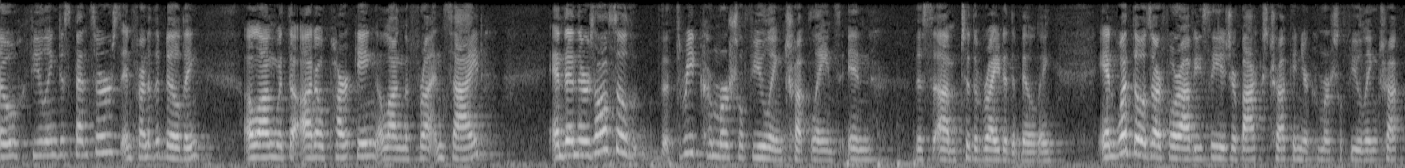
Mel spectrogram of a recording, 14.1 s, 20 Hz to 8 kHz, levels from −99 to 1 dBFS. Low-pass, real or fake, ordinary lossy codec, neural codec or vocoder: 7.2 kHz; real; Opus, 64 kbps; none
